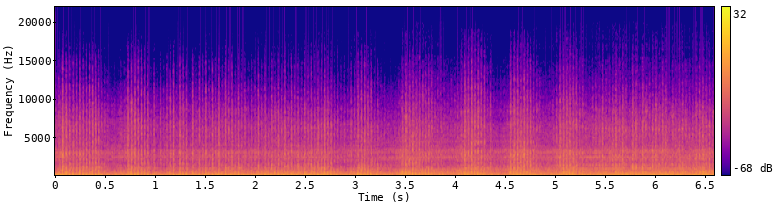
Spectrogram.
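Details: John Deere 310A backhoe diesel, first start after fuel system and fuel pump repair: a low, chugging idle that keeps running without stalling. The fuel system is feeding properly.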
